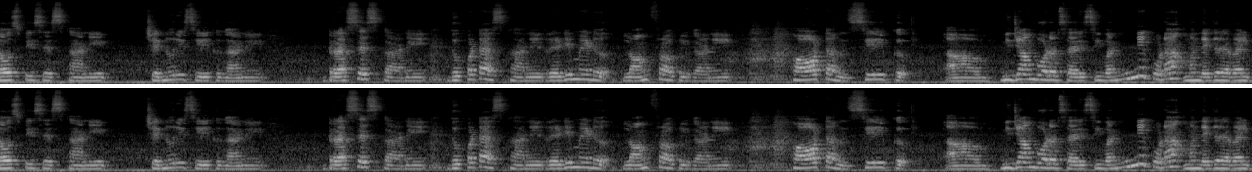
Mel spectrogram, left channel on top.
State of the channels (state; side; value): identical; both; correlation 1.00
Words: పీసెస్ కానీ, చెన్నూరి సిల్క్ కానీ, డ్రెస్సెస్ కానీ, దుపటాస్ కానీ, రెడీమేడ్ లాంగ్ ఫ్రాకులు కానీ, cotton, silk, Nizam border saris ఇవన్నీ కూడా మన దగ్గర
